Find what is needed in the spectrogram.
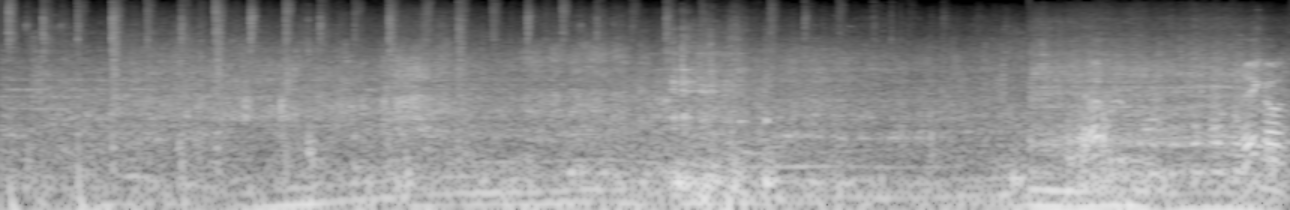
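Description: Suzuki Samurai's engine running low and steady as it crawls over rocks, mixed with background music. Voices come in near the end.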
